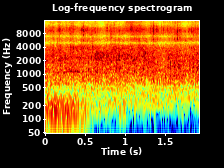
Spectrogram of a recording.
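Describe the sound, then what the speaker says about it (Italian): Audience applause at a live event in Ollolai, Sardinia, a steady dense wash of clapping that stays fairly faint and distant throughout. "Nicola Nite, un applauso forte."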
